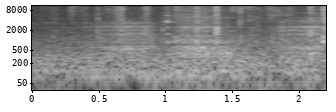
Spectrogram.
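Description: Light metallic clicks and scraping as a steel mounting bracket is worked onto the end of an evaporative cooler motor, several irregular clicks in the second half.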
